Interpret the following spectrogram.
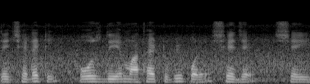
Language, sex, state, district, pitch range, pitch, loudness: Bengali, male, West Bengal, Jalpaiguri, 120-130 Hz, 125 Hz, -25 LUFS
